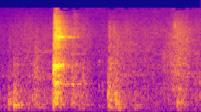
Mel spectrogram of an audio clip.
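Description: Light clinks of small metal riveting tools being handled on a wooden workbench: a sharp clink with a short ring about half a second in, and a softer one about a second in.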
